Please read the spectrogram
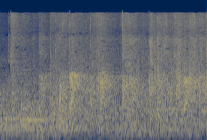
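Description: Applause from several people clapping, starting suddenly and going on as a dense patter of claps.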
